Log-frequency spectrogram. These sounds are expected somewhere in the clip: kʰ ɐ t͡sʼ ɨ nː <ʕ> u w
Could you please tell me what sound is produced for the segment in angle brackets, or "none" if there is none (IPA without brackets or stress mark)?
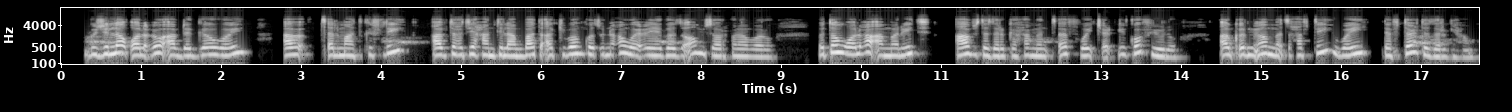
ʕ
